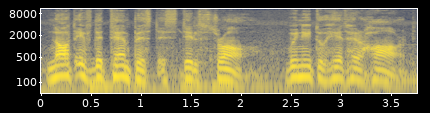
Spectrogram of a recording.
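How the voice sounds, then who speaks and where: An actor playing a grave, wary older warrior father in a video game, speaking in a measured, solemn, ominous way over dramatic music. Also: medium pitch, expressive, slight background noise, natural voice. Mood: grave warning.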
